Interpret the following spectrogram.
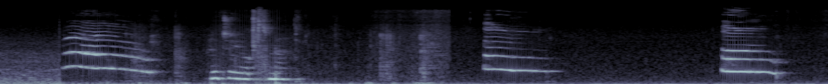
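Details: Neutered stray cat visiting a rural yard, wailing for its separated close companion; long descending meows, a lower rough grumbling cry in the middle and brief knocking sounds, then two more falling meows near the end.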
